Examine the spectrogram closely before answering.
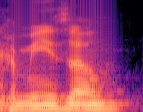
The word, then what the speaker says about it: Casemiro: Camizo? One of the few guys I play. Casemiro. Casamizo.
